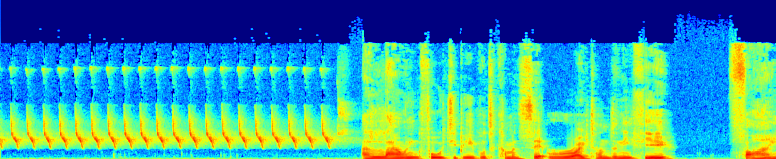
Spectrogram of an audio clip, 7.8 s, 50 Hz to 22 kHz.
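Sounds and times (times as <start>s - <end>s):
male songbird singing to attract a female: 0.0s - 4.2s
speech: 3.6s - 6.8s, 7.4s - 7.7s.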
